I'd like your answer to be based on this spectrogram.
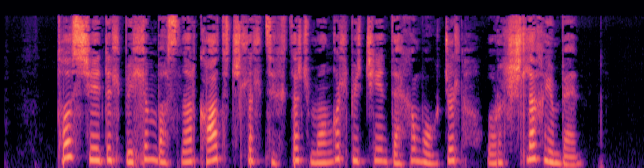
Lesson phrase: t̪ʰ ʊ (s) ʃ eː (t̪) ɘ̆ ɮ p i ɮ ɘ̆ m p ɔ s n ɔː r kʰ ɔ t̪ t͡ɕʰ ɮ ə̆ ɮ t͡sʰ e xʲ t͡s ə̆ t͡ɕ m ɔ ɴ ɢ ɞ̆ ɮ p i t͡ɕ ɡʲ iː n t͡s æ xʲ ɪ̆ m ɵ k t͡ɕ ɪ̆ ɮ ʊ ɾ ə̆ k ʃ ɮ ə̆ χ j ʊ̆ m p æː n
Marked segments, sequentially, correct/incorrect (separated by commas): correct, correct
